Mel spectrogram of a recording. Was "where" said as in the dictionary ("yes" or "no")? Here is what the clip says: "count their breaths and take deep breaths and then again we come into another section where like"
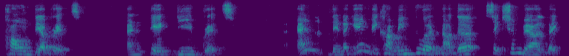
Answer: no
